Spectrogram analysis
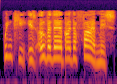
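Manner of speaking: very high-pitched little elf voice; high, small elf voice, a little subdued; squeaky elf answering politely; subdued house elf. A narrator's reading. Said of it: "said Dobby quietly".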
